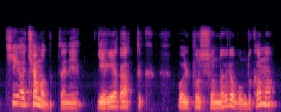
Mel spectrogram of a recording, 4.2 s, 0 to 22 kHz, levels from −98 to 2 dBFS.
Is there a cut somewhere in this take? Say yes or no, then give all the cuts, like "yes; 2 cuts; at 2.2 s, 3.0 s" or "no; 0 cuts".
yes; 1 cut; at 1.8 s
